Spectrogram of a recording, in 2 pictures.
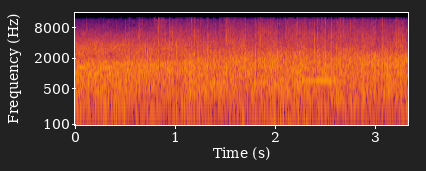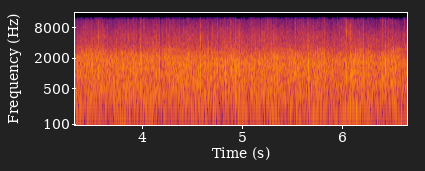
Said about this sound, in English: As I didn't hear what you said, I don't know why the audience are clapping.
